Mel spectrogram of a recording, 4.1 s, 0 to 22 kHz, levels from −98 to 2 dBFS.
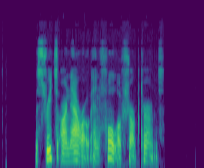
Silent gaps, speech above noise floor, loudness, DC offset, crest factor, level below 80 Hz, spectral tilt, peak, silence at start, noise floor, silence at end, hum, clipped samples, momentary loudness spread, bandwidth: none; over 66 dB; -25 LUFS; under 0.1%; 20 dB; -66 dBFS; -5 dB/octave; -6 dBFS; 0.7 s; under -90 dBFS; 0.85 s; none; under 0.1%; 13 LU; 9.4 kHz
